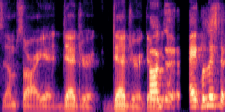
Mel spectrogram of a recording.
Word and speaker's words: Dederick: name is it's pretty easy to say it's deadrick like yeah I keep forgetting to pronounce it I'm sorry yeah dedric dedric good hey but listen I've only been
